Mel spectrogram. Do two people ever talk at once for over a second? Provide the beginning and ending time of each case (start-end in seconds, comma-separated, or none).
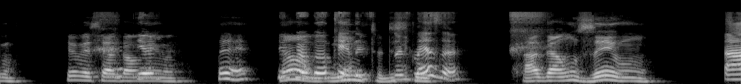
2.8-4.5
